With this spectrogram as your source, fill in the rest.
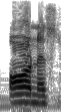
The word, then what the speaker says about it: honest: We use an for nouns where the starting letter H is not pronounced and the second letter O, an R, an honest man.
